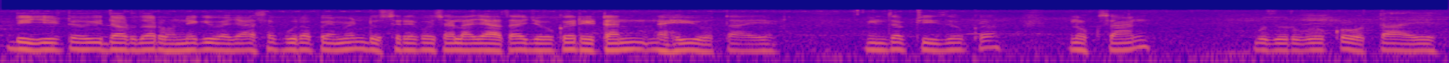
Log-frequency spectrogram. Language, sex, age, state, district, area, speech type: Urdu, male, 18-30, Maharashtra, Nashik, urban, spontaneous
